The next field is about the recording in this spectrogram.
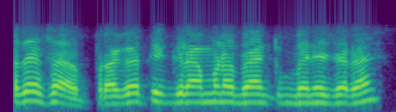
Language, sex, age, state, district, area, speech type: Kannada, male, 45-60, Karnataka, Bellary, rural, conversation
